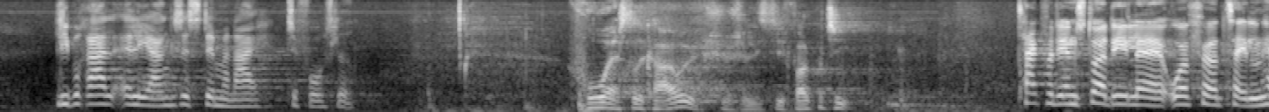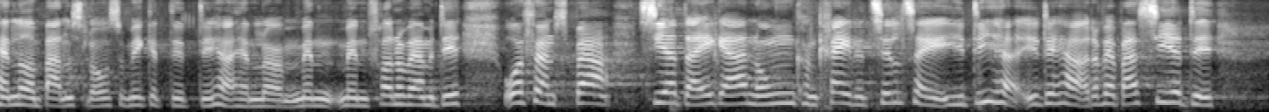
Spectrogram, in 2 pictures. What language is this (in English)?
Danish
